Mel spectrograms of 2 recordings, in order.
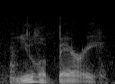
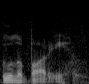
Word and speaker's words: Ulibarri: this with our audience when in America Paul will be pronounced Paul's last name will be pronounced Ulibarri if we were in Spain nation of origin it would be pronounced ghulibati so thank you look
